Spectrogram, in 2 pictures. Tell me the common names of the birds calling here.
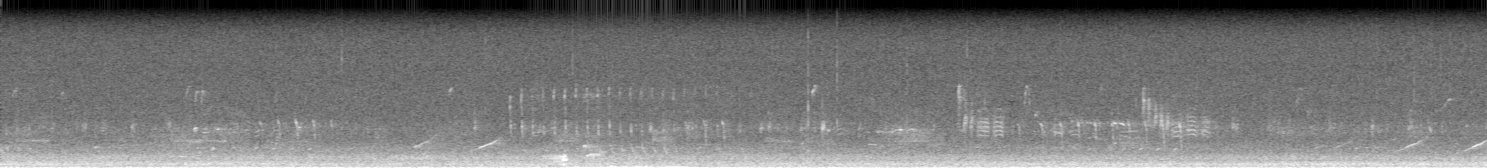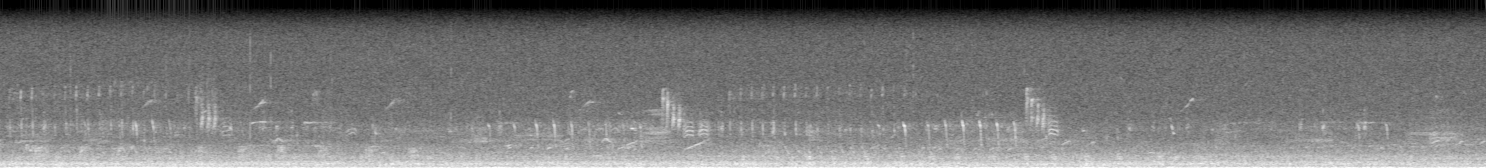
Red-winged Blackbird, Northern Cardinal, Canada Goose, Red-bellied Woodpecker, Black-capped Chickadee, Mallard, Blue Jay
